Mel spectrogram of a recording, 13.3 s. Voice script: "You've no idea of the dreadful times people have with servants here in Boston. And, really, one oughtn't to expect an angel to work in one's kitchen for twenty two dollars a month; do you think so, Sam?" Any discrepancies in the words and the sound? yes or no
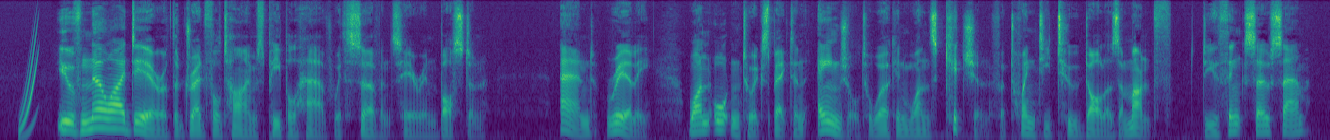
yes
